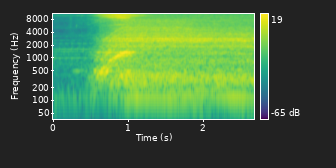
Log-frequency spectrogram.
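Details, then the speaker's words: AC50 motor with Curtis 1238 controller, 72 V nominal, switched to the second mode set to zero regen: sharp rising whir, then a steady, slowly fading hum with no braking drag. Motor freewheeling with regen off. "just freewheeling. Turn it back there, regen kicks in, drops it down. So no regen, regen."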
